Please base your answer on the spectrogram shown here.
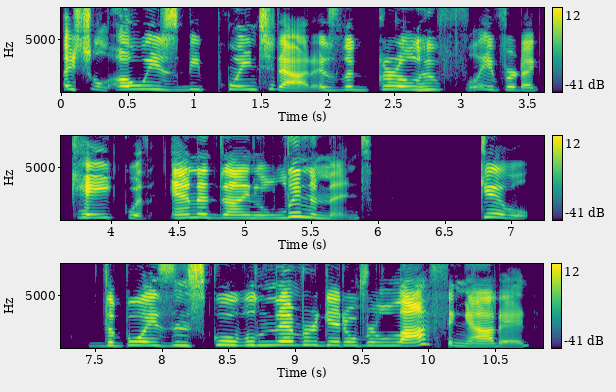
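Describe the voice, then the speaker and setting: Woman doing dramatic anguished little girl for an audiobook, really high voice, wailing and overwrought. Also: measured pace, a bit bright, no room sound, clean studio sound. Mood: sobbing despair. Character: melodramatic, anguished young girl, talkative and imaginative.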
